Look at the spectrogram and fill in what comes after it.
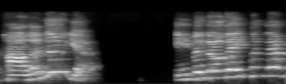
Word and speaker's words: Hallelujah: Hallelujah. – Hallelujah. Whether it's written in that book with the J or the I, it's still pronounced hallelujah.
